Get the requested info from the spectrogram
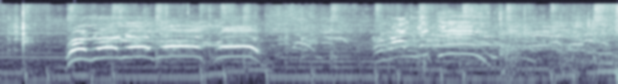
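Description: Young voices chanting a cheer at a youth baseball game: a run of about four drawn-out shouted calls, then a second run near the end, over background rock music.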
